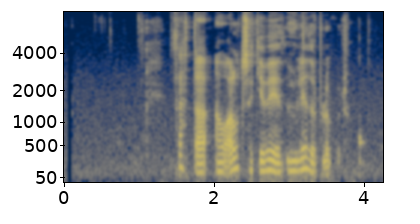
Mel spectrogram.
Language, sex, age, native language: Icelandic, male, 30-39, Icelandic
